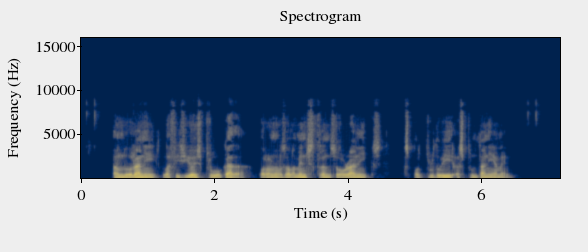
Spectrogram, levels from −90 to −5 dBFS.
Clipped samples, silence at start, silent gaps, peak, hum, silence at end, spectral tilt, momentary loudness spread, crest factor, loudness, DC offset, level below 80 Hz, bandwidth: under 0.1%; 0.5 s; 4.68-4.78 s; -4 dBFS; none; 0.75 s; -7.5 dB/octave; 14 LU; 22 dB; -26 LUFS; under 0.1%; -46 dBFS; 9 kHz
